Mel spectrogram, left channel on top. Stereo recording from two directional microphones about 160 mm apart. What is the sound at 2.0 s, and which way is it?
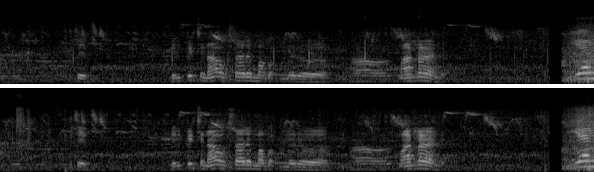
Speech, 80° left.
